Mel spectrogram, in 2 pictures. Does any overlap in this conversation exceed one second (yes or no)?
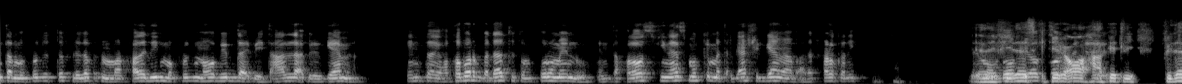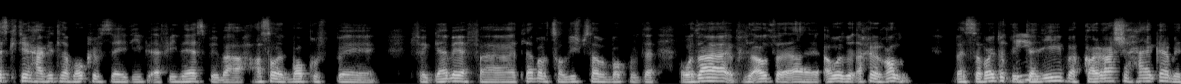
yes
